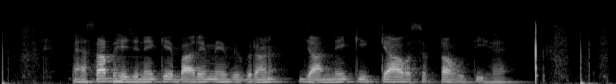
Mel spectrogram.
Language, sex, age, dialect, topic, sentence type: Hindi, male, 18-24, Marwari Dhudhari, banking, question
